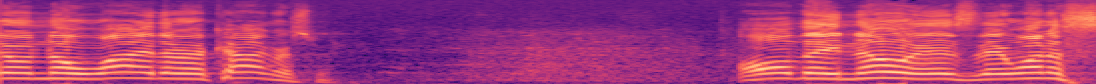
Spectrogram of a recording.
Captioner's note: laughter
